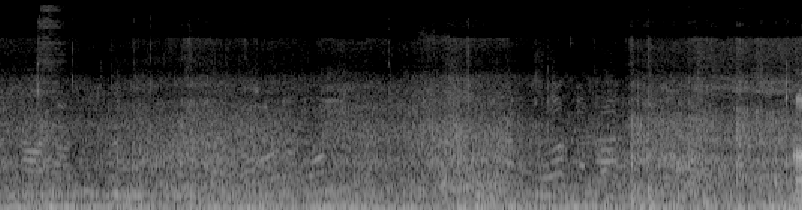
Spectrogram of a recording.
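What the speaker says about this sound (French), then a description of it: "Bruit de l'eau." Water sloshing and lapping around a boat, with steady broadband wash and some wind buffeting across the whole stretch, at a moderate, continuous level.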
